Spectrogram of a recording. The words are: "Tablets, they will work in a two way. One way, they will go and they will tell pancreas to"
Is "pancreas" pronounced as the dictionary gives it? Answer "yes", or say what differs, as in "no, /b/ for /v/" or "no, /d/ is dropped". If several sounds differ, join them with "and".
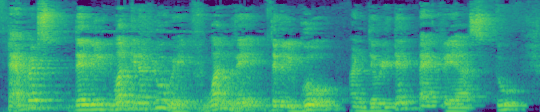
no, /n/ is dropped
